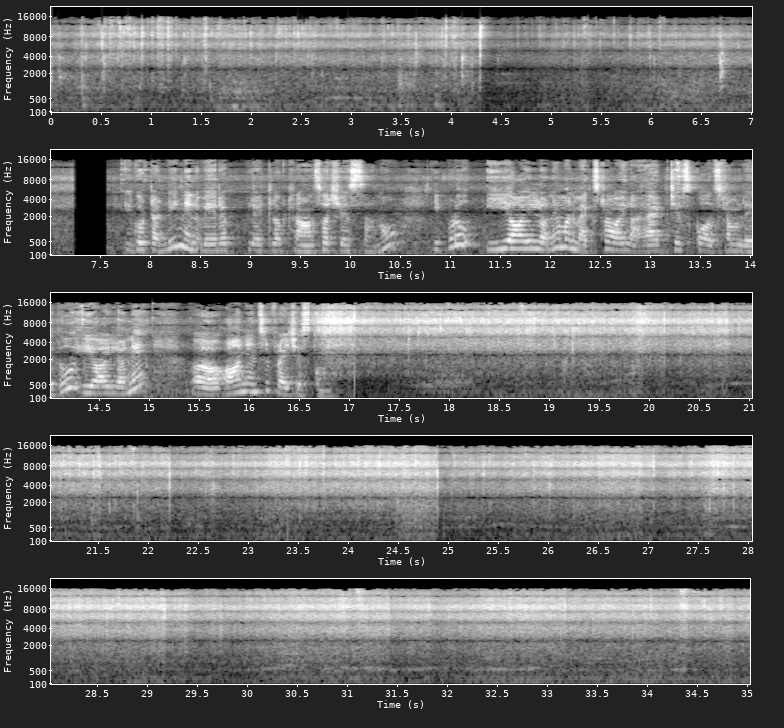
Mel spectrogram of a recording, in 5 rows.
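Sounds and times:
onions sizzling in oil: 0:00.0 - 0:07.2, 0:16.4 - 0:35.0.

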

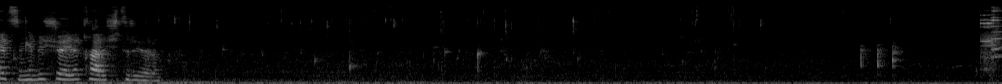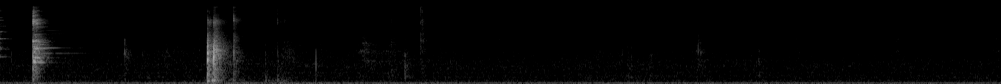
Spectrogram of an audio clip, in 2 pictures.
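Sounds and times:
whisk stirring batter: 0:00.1 - 0:07.9.

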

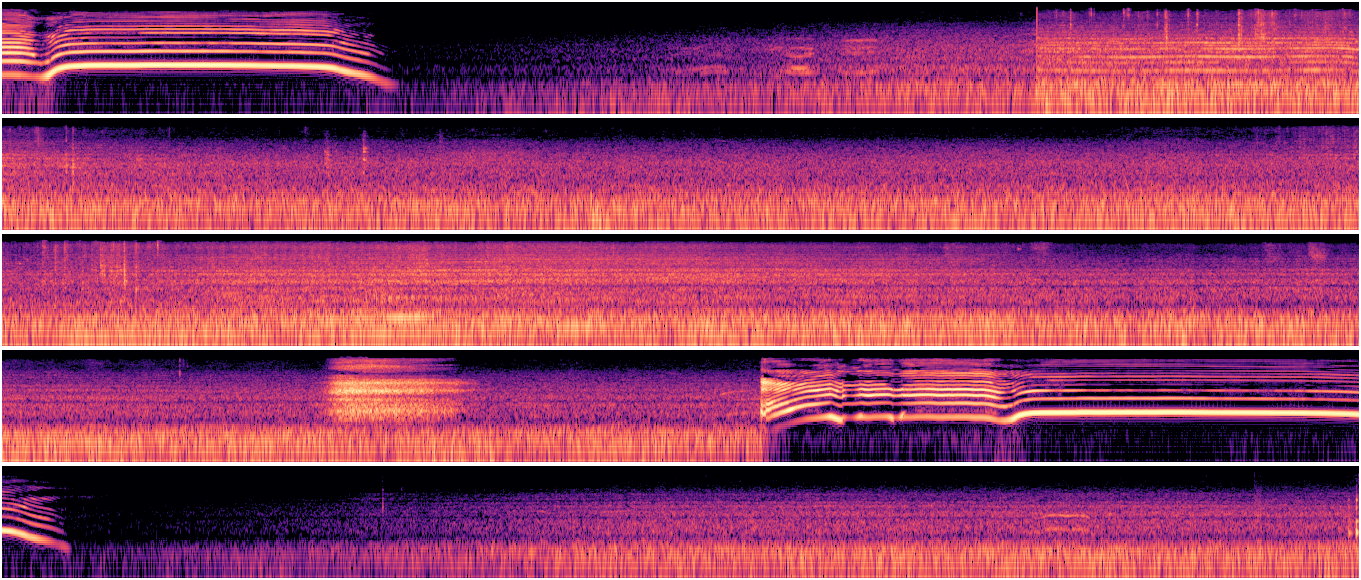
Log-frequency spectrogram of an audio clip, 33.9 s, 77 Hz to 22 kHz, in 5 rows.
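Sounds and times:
truck engine revving: 0:05.1 - 0:07.7, 0:12.9 - 0:21.0.

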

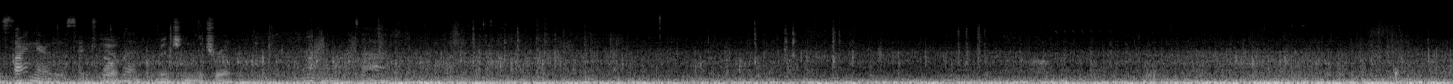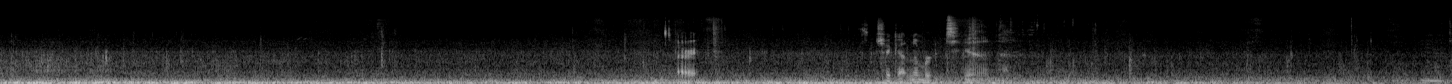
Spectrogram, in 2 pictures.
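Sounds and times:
vehicle rumbling on dirt road: 0:00.0 - 0:29.0.

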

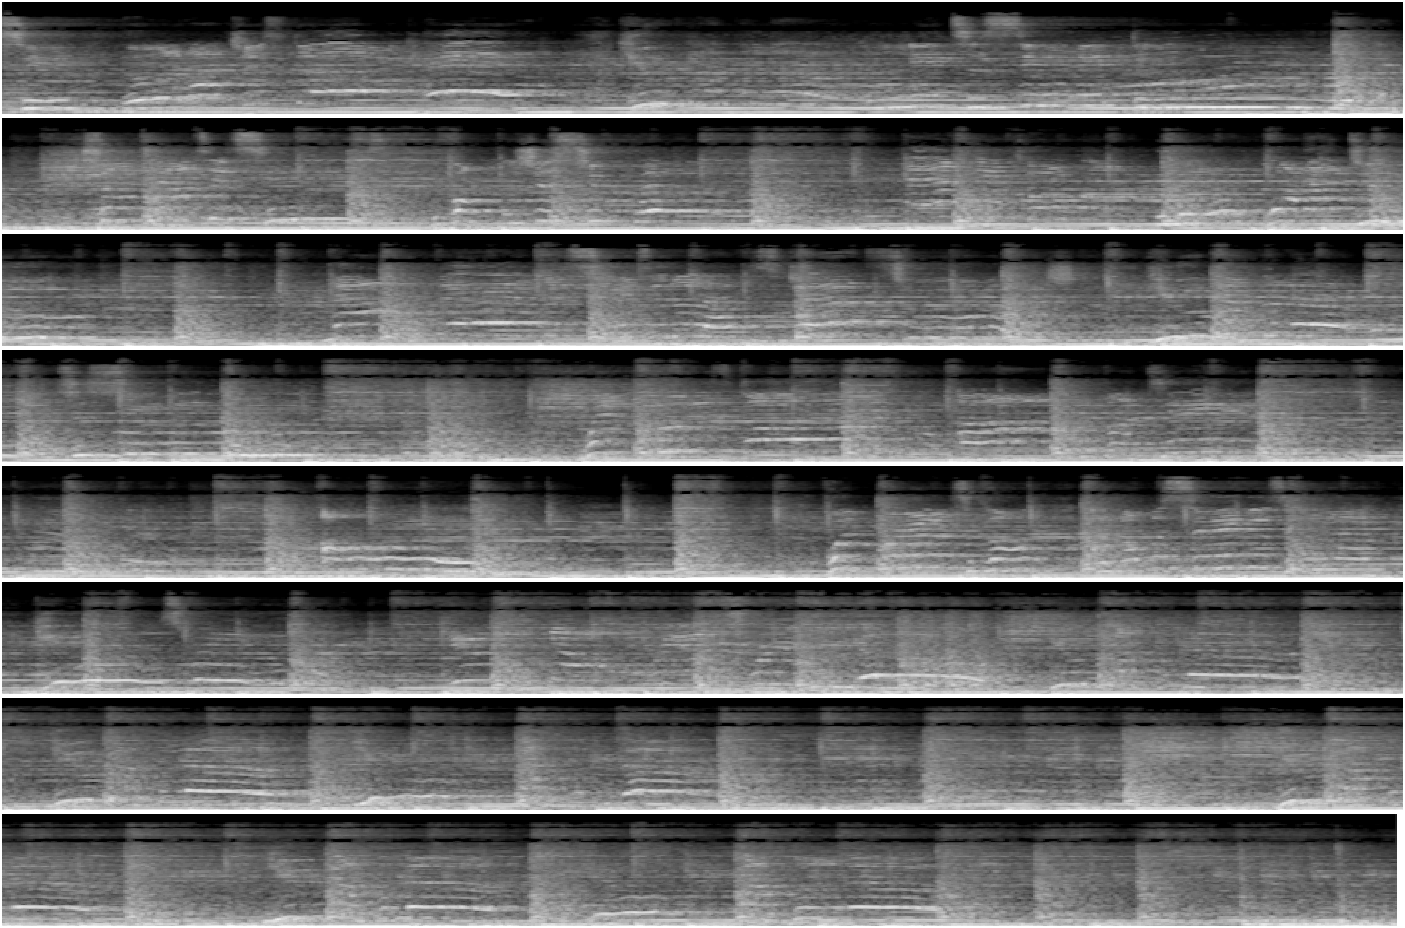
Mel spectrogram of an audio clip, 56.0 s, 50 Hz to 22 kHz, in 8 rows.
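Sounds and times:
lead singer singing: 0:00.0 - 0:54.4
bass: 0:00.0 - 0:56.0
live band playing: 0:00.0 - 0:56.0
steady drum beat: 0:06.6 - 0:56.0.

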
